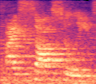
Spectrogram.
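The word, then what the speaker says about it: isosceles: lot of people have trouble pronouncing so it's pronounced isoceles y'all say it with Mees yeah okay so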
